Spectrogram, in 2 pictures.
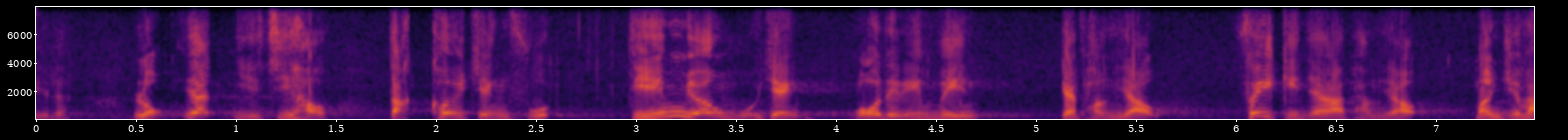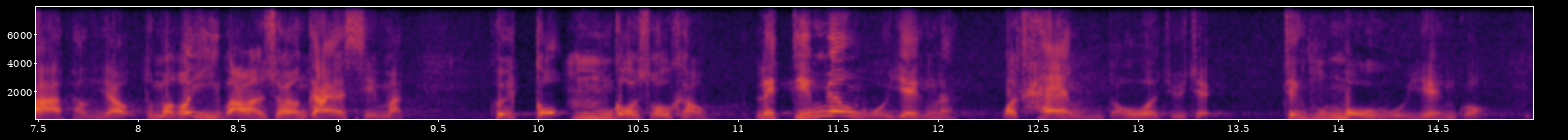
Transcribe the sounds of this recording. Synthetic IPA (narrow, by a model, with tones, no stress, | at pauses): lɛː˥ | lʊ˨k̚jɐ˥t̚jiː˨˧t͡siː˥ɦɐ˨w | t̪ɐ˨kʰːɵ˥ɥt͡sɪ˧ŋfu˨˥ | t̪iː˨˥mjœː˨˥ŋwuː˨˩jjɪ˧ŋŋɔː˨˧t̪e˨jli˥piː˨n | kɛː˧pʰɐ˨˩ŋjɐ̰˨˧w | fe˥jkiː˧njɛ˧ka˧pʰɐ̰˨˩ŋjɐ̰˧w | mɐ˨nt͡ʃy˨˧˥pʰaː˧ka˧pʰɐ˨˩ŋjɐ̰˨˧wt̪ʰo˨˩ŋmaː˨˩ŋɔ˧jiː˨˧paː˧mɐ˨˩nsœː˨˧ŋkaː˥jkɛ˧siː˨˧mɐ̰˨˩n | kʰɵ˧˥kɔː˧m̩˨˧kɔː˧so˧wkʰɐ̰˨˩wle˨˧jt̪iː˨˥mjœː˨˥ŋwuː˨˩jːɪ˧ŋlɛː˥ŋɔː˨˧˥t̪ʰɛː˥ŋm̩˨˩t̪o̰˨˥wɐ˧t͡ʃyː˨˥t͡sɪ̰˨k̚ | t͡sɪ˧ŋfuː˨˥mo˨˧wwuː˨˩jɪ˧ŋkʷɔ̰ː˧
